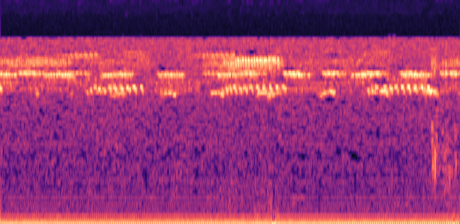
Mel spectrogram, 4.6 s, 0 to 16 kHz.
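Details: Night insect chorus from eastern Botswana wilderness at 2:30 am, 21 May: several crickets give thin, high, rapidly pulsed trills that start and stop, layered over a steady low rumble, with one faint soft knock.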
